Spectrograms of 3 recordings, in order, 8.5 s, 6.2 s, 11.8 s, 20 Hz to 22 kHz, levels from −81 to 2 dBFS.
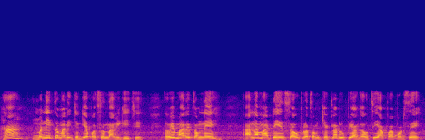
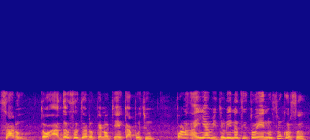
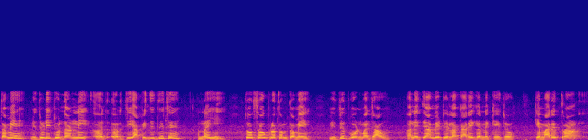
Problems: none marked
